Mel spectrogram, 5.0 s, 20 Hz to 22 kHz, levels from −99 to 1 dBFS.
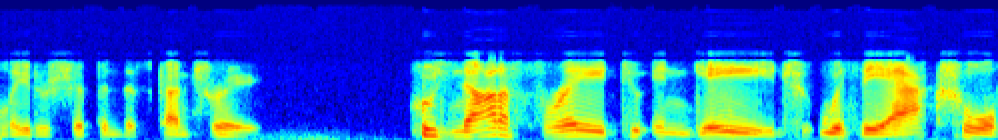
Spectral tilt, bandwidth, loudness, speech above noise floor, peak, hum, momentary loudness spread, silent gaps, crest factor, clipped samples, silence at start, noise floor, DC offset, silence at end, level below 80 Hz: -7 dB/octave; 5 kHz; -21 LUFS; 40 dB; -2 dBFS; none; 14 LU; none; 22 dB; under 0.1%; 0 s; -61 dBFS; under 0.1%; 0 s; -68 dBFS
